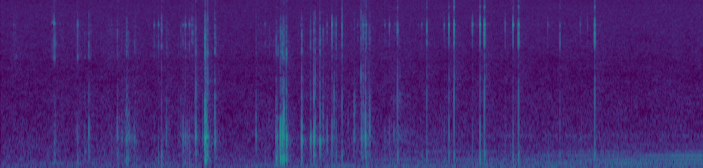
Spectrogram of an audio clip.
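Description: Fingernails scratch and tap along the handle and bristles of a small teal plastic hairbrush held in the hands. Quiet, irregular dry clicks and bright scratchy rustles come and go, with a faint low hum in the background that grows slightly toward the end.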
